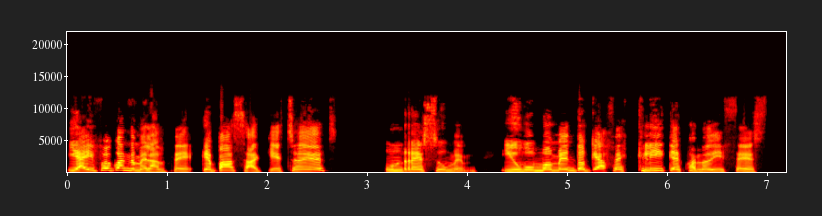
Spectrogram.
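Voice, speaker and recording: In a Spanish accent, a woman uses a raised, projected voice with a bright, sharp tone and high pitch, ordinary pitch variation and a moderate pace, recorded with a dry, close sound with no echo against a quiet background. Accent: Spanish (Spain). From Spain. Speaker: communications professional. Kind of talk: interview. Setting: live stream.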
